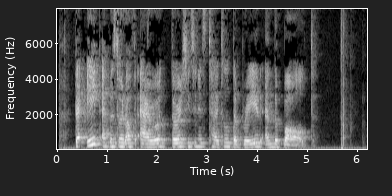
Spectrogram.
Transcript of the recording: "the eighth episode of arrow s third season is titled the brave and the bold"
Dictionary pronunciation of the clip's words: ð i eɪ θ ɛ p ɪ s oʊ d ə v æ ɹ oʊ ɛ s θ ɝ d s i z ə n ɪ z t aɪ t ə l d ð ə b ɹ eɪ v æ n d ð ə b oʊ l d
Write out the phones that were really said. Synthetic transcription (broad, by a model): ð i eɪ t ɛ p ɪ s oʊ d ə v æ ɹ oʊ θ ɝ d s i z ə n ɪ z t aɪ t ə l d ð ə b ɹ eɪ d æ n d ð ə b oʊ l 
